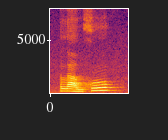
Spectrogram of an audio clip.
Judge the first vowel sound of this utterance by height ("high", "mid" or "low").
low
